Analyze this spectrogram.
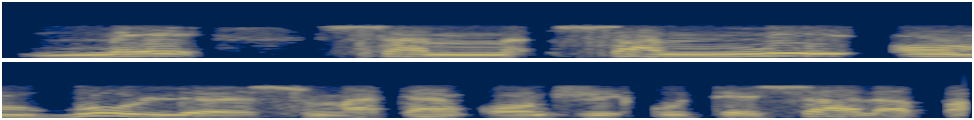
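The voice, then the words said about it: Non-local accent, not Saguenay Québécois. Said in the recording (French): “j'entends votre accent. Ce n'est pas l'accent du Saguenay-Lac-Saint-Jean, là. Fait que vous êtes un Québécois venu d'ailleurs”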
